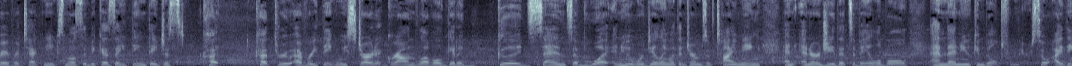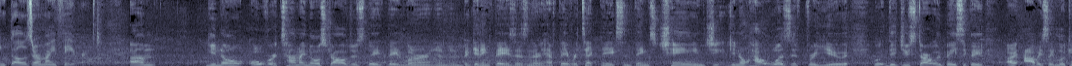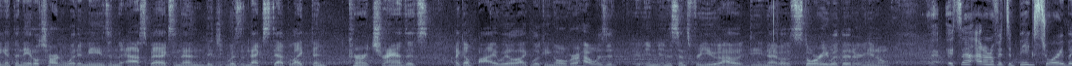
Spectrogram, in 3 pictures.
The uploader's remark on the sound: This was recorded at the 2023 Northwest Astrological Conference.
